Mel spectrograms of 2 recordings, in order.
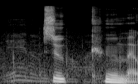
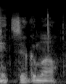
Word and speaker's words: Tsukumo: Tsukumo. Like, I'm trying to not pronounce the T, but still it inflects upon how I say the Su. So it's Tsu.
